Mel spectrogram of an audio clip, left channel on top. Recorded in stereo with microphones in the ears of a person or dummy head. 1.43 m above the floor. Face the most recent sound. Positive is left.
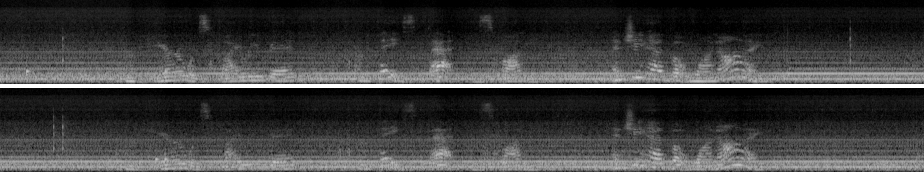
turn(degrees=-30)  # may be behind; listen again after turning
